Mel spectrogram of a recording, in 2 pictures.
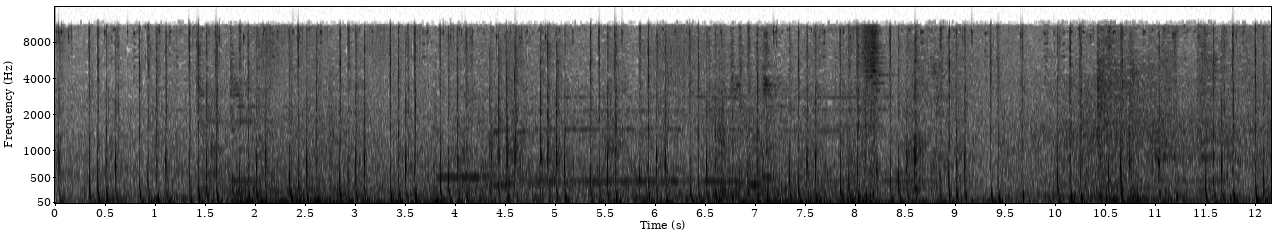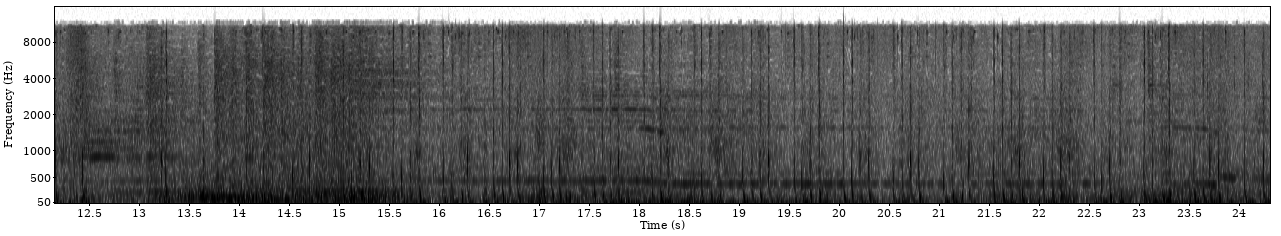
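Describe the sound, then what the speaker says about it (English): Hooves of a horse galloping in The Witcher 3 video game clatter in a steady, fast clip-clop throughout, set within a dense, loud game soundscape with an occasional voice. "Whoa there, Roach."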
